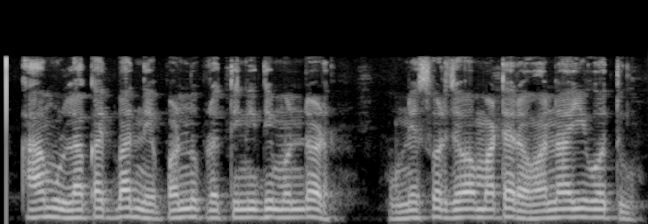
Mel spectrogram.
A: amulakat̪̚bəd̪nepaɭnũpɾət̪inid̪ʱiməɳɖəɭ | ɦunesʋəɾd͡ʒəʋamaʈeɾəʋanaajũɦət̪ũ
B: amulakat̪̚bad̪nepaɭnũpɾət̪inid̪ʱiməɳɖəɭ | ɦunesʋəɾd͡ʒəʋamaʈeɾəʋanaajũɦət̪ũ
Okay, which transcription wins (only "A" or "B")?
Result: B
